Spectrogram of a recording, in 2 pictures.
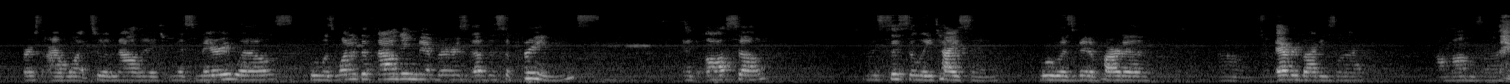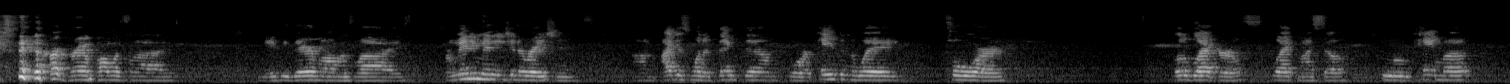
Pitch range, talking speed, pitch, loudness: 180-210 Hz, 130 wpm, 195 Hz, -28 LUFS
